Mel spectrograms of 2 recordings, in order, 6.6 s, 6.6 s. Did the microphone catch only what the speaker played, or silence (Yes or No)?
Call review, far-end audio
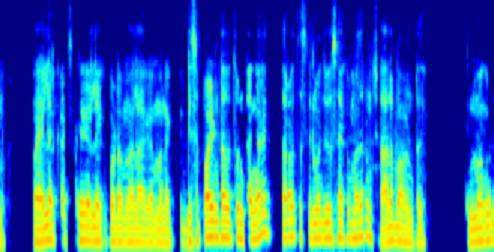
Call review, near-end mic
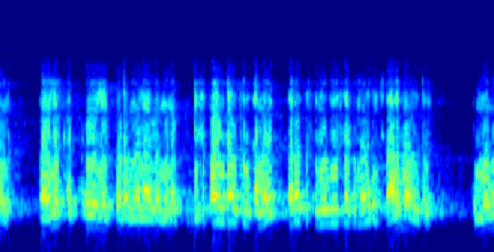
Yes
